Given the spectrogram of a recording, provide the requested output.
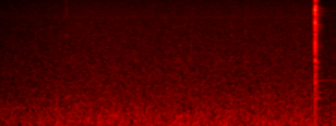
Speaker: engage a sprocket right there and then you'll hear a clicking sound when it does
